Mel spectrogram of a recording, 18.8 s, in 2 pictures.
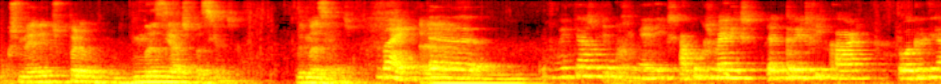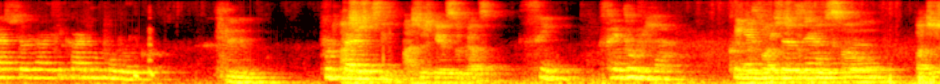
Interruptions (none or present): present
